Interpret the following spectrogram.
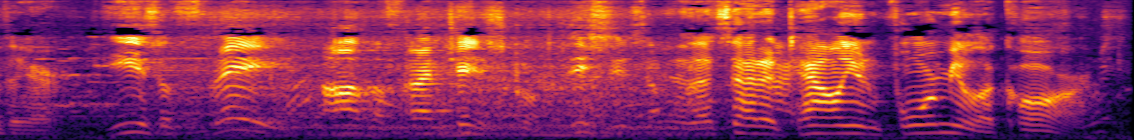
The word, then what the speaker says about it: Francesco: I don't say it like that. It's three syllables, not ten.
